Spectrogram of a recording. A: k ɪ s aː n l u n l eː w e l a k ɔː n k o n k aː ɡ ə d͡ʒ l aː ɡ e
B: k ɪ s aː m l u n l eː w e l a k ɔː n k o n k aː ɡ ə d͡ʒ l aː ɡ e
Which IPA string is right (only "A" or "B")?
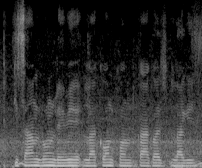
A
